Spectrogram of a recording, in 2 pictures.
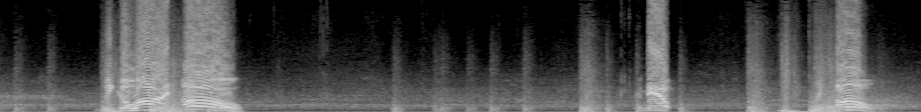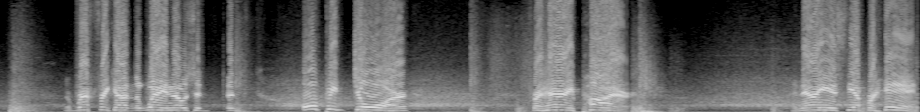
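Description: Punches land with dull thuds.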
